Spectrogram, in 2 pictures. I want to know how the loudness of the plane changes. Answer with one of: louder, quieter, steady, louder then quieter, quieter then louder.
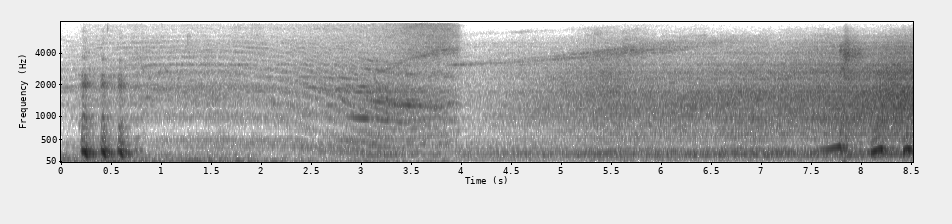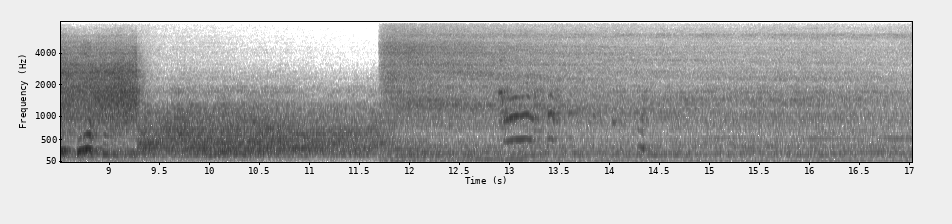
louder then quieter.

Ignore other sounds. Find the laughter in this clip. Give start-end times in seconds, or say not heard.
0.2-0.7, 7.6-9.1, 12.8-14.4.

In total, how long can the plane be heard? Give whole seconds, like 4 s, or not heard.
17 s.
